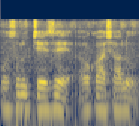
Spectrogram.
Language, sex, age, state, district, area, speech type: Telugu, male, 30-45, Telangana, Jangaon, rural, spontaneous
